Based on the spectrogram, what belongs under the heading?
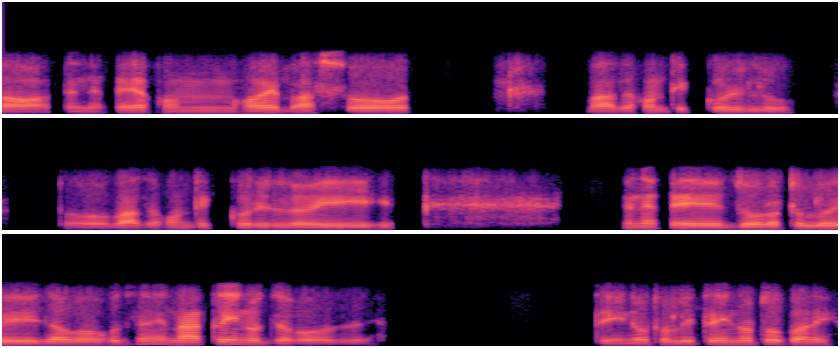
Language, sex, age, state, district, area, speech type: Assamese, male, 30-45, Assam, Goalpara, urban, conversation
